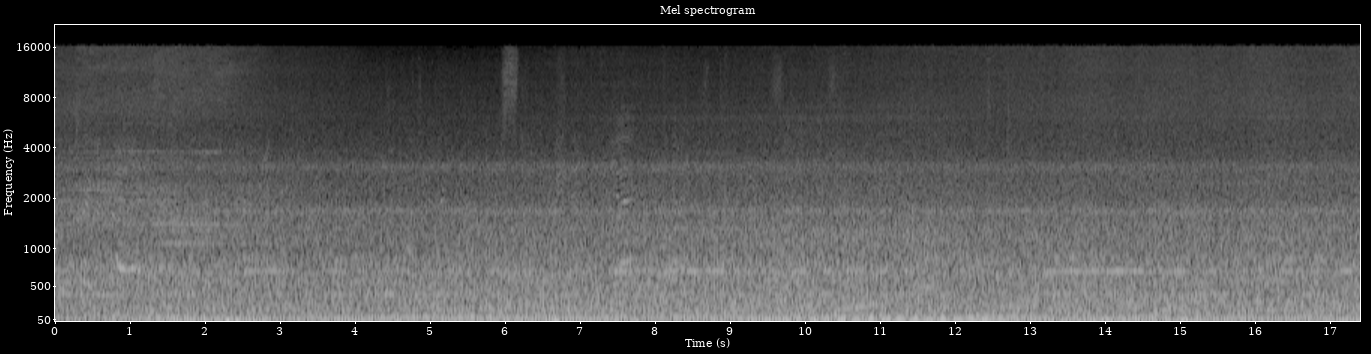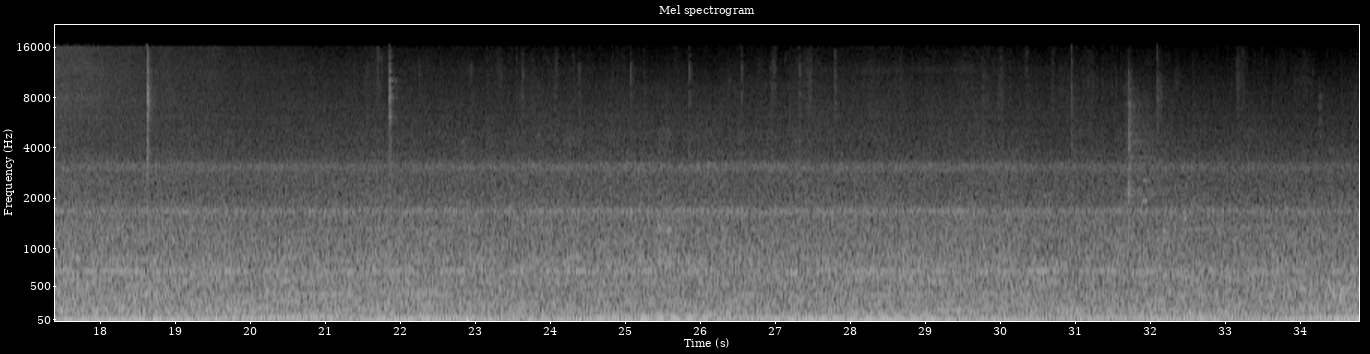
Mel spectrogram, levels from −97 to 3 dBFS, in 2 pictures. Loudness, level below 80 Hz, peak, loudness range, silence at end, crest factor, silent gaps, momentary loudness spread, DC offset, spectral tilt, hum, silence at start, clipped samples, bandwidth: -33 LUFS; -34 dBFS; -14 dBFS; 3 LU; 0 s; 16 dB; none; 3 LU; under 0.1%; -6 dB/octave; none; 0 s; under 0.1%; 16.5 kHz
